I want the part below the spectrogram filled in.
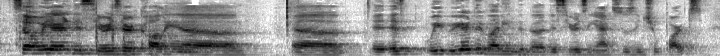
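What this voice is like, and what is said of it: Brazilian-accented English. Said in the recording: “I'm from Brazil, so you might notice the accent”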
